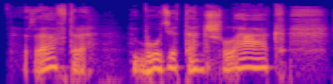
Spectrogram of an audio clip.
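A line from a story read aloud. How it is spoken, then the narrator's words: Discreet whisper. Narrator (Russian): шепнул Чарли, стараясь, чтобы его не услышали в зале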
